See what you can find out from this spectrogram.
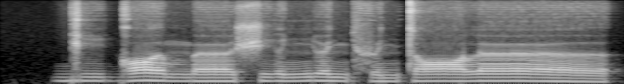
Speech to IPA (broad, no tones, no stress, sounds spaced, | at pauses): ɡ iː ɡ ɔ ə̯ m œː ʃ i ə̯ ɲ ø nʲ f ø nʲ t ɔː l œː ə̯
